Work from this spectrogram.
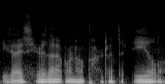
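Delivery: quiet whispering. Playing a character who whispers to the party: whispering to the party. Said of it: "whisper to the party".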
